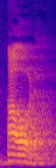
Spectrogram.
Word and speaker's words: ahora: Ahora. The H is silent, so it's A-H-O-R-A.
